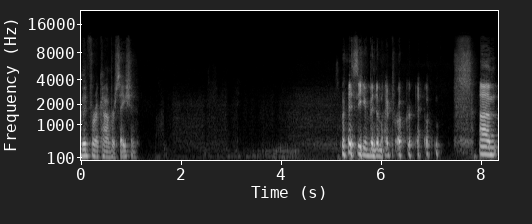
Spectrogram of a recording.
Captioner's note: laughter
